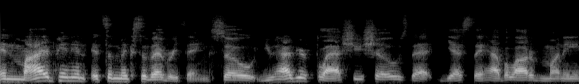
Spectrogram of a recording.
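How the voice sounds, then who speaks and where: He has a plain, everyday voice at a medium pitch. His pace is moderate and his intonation lively. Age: 30s. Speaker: haunted house creator. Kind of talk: interview.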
